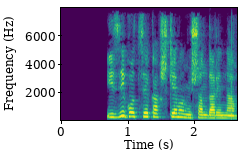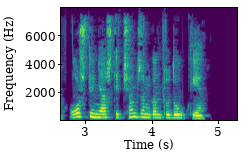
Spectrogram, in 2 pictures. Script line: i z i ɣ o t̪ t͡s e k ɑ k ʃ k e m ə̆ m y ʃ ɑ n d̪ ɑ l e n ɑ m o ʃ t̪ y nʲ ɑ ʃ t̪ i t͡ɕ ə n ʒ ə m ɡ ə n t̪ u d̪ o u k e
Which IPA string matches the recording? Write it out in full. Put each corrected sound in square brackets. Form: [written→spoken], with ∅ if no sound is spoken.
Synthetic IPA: i z i ɣ o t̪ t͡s e k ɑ k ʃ k e m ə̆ m y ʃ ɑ n d̪ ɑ [l→ɾ] e n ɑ m o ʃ t̪ y nʲ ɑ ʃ t̪ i t͡ɕ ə n ʒ ə m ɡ ə n t̪ u d̪ o u k e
